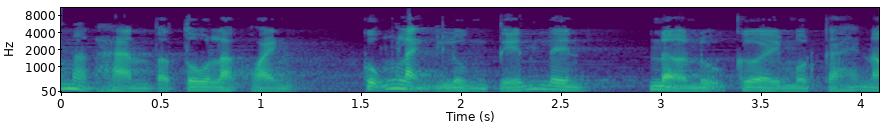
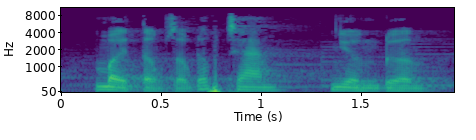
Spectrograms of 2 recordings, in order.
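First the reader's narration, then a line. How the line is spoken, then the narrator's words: Cold and slow. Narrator (Vietnamese): Thẩm Quân Dụ lạnh lùng, chậm rãi nói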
